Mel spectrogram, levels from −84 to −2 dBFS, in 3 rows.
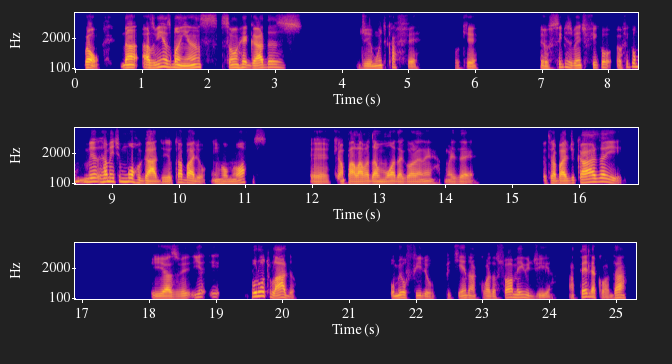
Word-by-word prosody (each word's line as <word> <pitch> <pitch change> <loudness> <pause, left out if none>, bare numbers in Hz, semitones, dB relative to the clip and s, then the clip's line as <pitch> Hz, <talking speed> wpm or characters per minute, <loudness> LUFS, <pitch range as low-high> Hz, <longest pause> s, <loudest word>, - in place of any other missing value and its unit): Bom, - - +8 0.3
na 145 0 +6
as 135 -1 +4
minhas 165 +3 +2
manhãs 140 +2 +2
são 145 +1 +1
regadas 140 0 +1 0.8
de 110 -1 -5
muito 125 +4 -3
café, 90 - -7 0.5
porque - - -4 0.9
eu 105 - -2
simplesmente 130 0 -4
fico 135 +2 -4
eu - - -5
fico 180 0 -4
me 190 -1 0
realmente 185 +1 +2
morgado. 125 - +4
Eu 105 +2 -3
trabalho 125 -8 +2
em 95 - -6
home 100 -1 -5
office, - - -2 0.7
eh, 90 -3 -4
que - - -9
é - - +2
uma 105 - -3
palavra 100 +3 +4
da 105 -1 +2
moda 100 +1 0
agora, 100 0 -2
né, 105 0 -6
mas 90 +1 -9
é, 90 -4 -3 1.1
eu - - -9
trabalho 115 -1 +3
de 130 - -7
casa 170 +6 +5
e 130 -8 -4 1.4
e 110 +1 -3
às 110 -1 +2
ve 115 +3 -6
e 165 +4 -7 0.2
e - - -19 0.4
por 195 +2 +5
outro 215 - +2
lado 120 - +3 1.4
o - - -5
meu 135 +5 +1
filho 115 -6 -8
pequeno 120 +4 -7
acorda 110 +1 -7
só 105 +7 -4
ao 150 - +2
meio-dia. 115 - -6 0.2
Até - - -2
ele - - 0
acordar, 80 +1 -2
120 Hz, 140 wpm, -20 LUFS, 105-150 Hz, 1.4 s, Bom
